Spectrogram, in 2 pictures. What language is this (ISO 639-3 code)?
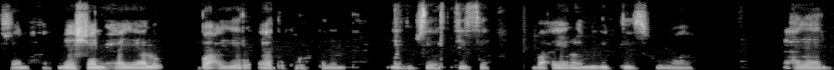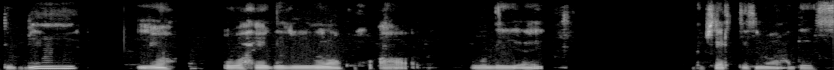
som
